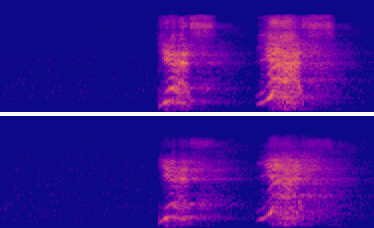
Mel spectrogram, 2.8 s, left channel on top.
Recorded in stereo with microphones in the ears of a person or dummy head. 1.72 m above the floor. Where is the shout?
45° left (ahead or behind), 1.3 m.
